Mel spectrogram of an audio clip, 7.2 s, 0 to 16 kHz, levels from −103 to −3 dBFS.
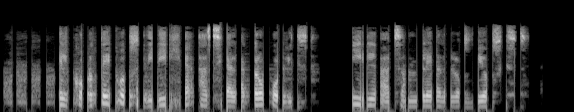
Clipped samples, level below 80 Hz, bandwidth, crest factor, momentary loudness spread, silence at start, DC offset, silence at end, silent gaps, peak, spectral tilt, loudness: under 0.1%; -64 dBFS; 8 kHz; 24 dB; 12 LU; 0.05 s; under 0.1%; 0.6 s; 0.17-0.21 s, 0.51-0.57 s, 0.70-0.74 s, 1.05-1.09 s, 2.43-2.48 s, 3.99-4.40 s, 6.28-6.32 s; -6 dBFS; -2.5 dB/octave; -29 LUFS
